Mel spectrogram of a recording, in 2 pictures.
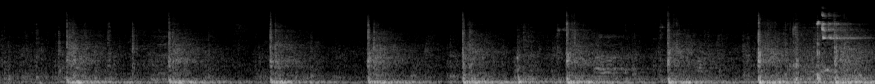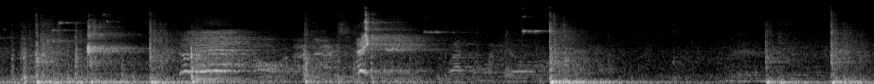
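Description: A basketball dribbled on a hardwood gym floor, bouncing about once a second. In the second half, sneaker squeaks and players' calls are heard.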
